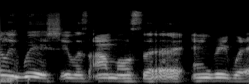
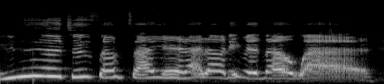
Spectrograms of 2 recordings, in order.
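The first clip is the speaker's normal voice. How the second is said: mock tearful wail; 11 semitones higher, slower than usual. Answering husband while crying, high slow wail. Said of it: "And I'm like".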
